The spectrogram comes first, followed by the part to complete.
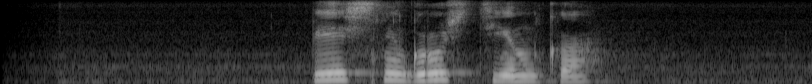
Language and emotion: Russian, neutral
